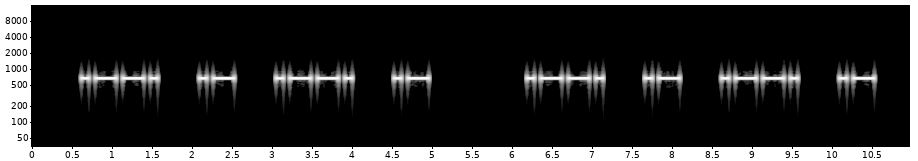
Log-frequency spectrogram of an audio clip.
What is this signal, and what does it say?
Morse code, heard as a keyed tone, about 14 wpm, spaced as for 10 wpm, 680 Hz. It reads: PAPA PAPA
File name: Morsekurs / Witze / Witz 02. Februar 2021, 50 F70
